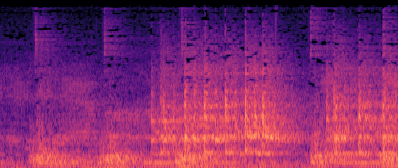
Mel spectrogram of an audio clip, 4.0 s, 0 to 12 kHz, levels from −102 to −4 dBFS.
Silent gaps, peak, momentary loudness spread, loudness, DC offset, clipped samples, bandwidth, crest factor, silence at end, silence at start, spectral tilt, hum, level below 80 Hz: none; -10 dBFS; 9 LU; -31 LUFS; under 0.1%; under 0.1%; 10.5 kHz; 20 dB; 0 s; 0 s; -6.5 dB/octave; none; -44 dBFS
